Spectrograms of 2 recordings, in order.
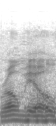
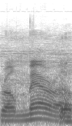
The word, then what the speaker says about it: Romero: Well, I think it was me last year that called him Romeo one time. But it's Romero. Romero. At least that's the way it's spelled. R-O-M-E-R-O. Romero. This one's going to be close.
